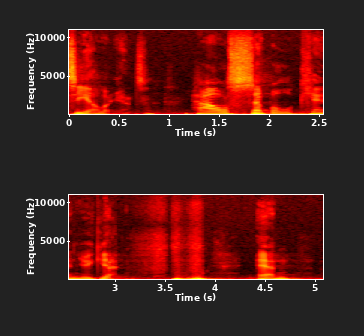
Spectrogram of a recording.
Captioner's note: chuckles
